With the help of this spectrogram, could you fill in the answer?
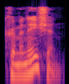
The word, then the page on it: crimination: British English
